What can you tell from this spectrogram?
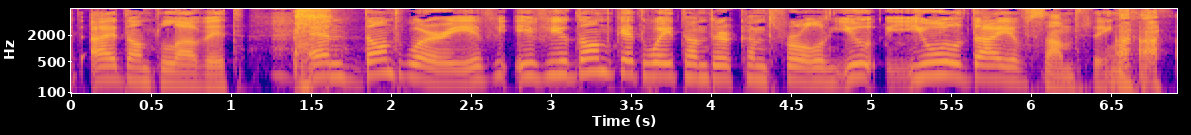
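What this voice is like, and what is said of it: Put-on Russian accent. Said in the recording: “I love the Russian. That was very good. ... my Russian accent didn't sound so much like Borat”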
